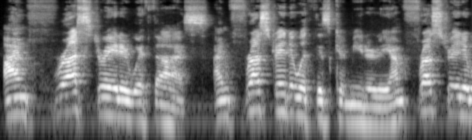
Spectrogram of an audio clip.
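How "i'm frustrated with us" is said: usual speaking voice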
